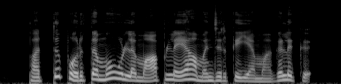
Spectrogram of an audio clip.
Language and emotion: Tamil, happy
